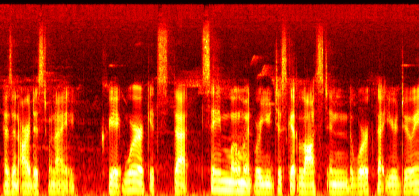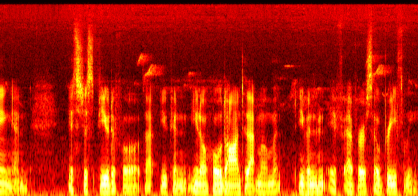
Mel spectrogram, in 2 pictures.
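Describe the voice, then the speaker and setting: A man who grew up in Kuwait, a garden owner and artist, talking in a soft-spoken, musing way with light laughs. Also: lowish voice, level tone, moderate pace, vocal fry. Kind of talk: reflective personal talk for a garden video.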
